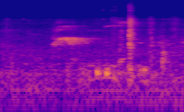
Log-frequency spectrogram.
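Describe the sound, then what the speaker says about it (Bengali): A Benarasi flying pigeon gives a short, close coo, with a few faint chirps and a light flutter around it. "এটা উড়ানো কবুতর"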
